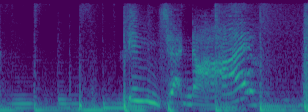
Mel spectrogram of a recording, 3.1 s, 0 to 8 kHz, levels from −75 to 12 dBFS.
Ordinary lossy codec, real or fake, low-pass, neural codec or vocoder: none; fake; 7.2 kHz; codec, 16 kHz, 0.5 kbps, X-Codec, HuBERT features, trained on general audio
